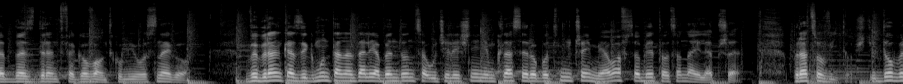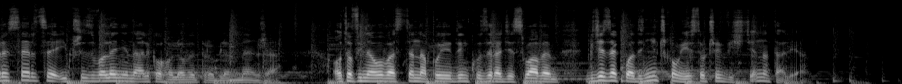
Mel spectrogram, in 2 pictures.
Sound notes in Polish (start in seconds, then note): none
